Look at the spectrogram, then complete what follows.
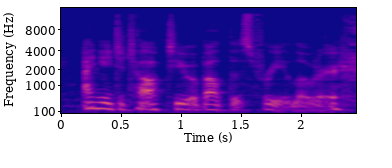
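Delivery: very deep, very quiet, hushed rumbling dragon voice. Chatting about game minions, speaker voices the tiny Midgard Stormer, very deep Midgard Stormer voice. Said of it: "his very deep voice is like".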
